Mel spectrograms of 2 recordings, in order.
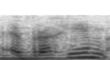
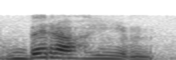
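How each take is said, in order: First: The name starts with an i vowel. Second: The name starts directly with the b.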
